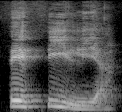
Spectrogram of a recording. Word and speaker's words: Cecilia: Cecilia, Cecilia. So now I am producing the th sound.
